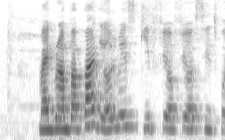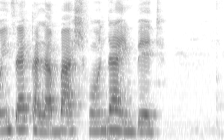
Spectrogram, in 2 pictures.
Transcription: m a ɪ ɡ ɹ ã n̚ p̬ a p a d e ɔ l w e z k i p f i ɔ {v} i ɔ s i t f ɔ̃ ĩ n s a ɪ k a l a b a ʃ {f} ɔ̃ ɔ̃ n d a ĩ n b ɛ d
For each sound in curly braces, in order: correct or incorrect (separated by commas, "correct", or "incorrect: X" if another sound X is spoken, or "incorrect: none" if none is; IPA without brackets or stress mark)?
incorrect: f, correct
